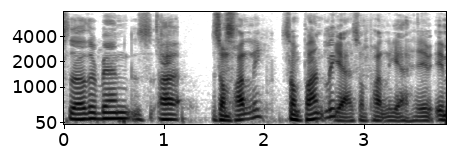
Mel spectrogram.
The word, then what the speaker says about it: Tzompantli: and what about uh your how do you pronounce the other band uh zley zley yeah Zant yeah it means a a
